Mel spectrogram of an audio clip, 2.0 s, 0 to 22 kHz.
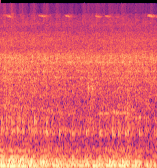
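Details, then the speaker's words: BMW E39 540i, M62 V8, just revived after being unable to crank: a deep idle with an uneven, lumpy beat that never settles, running rough with no check engine light. "Okay, we got it to idle, guys. It's idling, but it's running fairly rough right now. Yeah, it's not happy."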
